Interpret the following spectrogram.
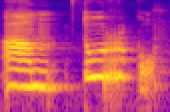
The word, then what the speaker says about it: Turku: Next on the list we have Turku. Turku. Now, some lists I saw that Oulu was in front of Turku, but this has Turku first, so I guess the ordering doesn't matter that much. Turku.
